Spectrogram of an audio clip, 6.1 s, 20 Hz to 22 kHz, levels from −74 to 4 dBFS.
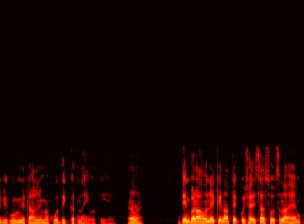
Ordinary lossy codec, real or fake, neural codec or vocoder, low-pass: none; fake; codec, 16 kHz, 2 kbps, FunCodec, trained on Chinese and English, 25 frames a second; none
